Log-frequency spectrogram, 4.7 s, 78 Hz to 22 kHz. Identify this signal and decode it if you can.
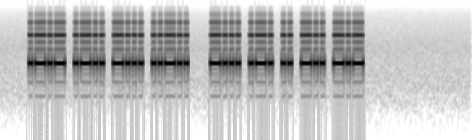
Morse code (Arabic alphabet), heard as electronic beeps, machine-sent, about 37 wpm, 1750 Hz. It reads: علبه بريدك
